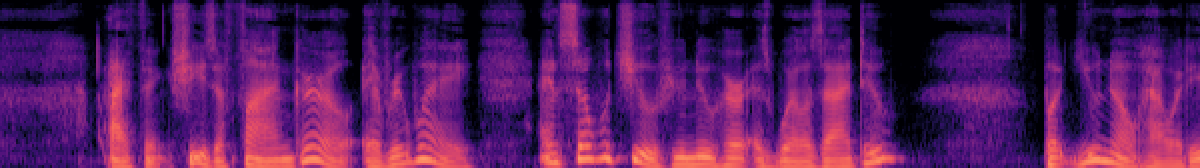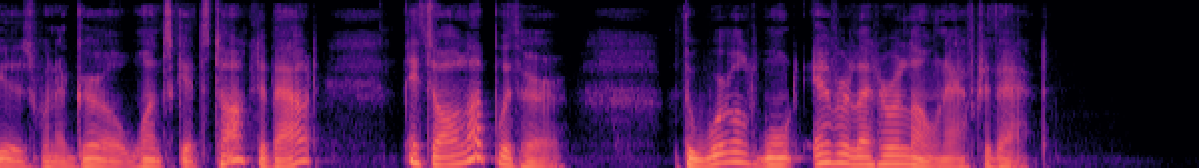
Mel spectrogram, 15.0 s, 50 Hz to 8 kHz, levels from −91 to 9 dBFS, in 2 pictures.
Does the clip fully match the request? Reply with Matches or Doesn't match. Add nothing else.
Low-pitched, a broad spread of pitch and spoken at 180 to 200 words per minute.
Matches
